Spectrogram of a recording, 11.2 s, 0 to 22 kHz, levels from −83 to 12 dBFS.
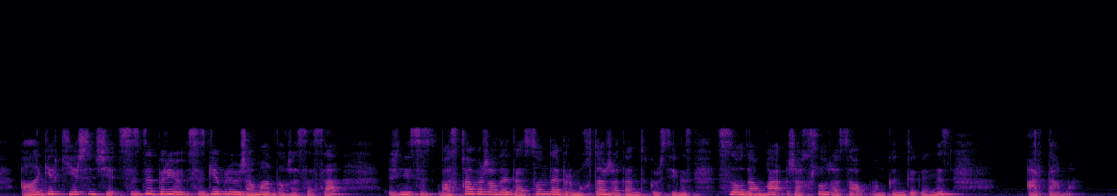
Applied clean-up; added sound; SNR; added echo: none; none; none; none.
